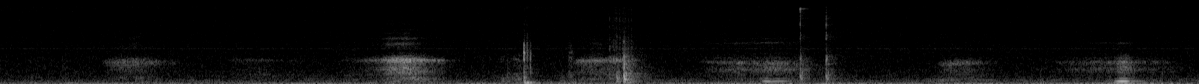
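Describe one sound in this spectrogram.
A young man murmurs quietly close to a microphone.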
